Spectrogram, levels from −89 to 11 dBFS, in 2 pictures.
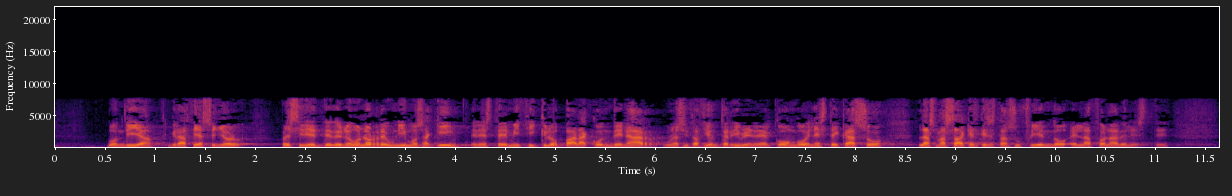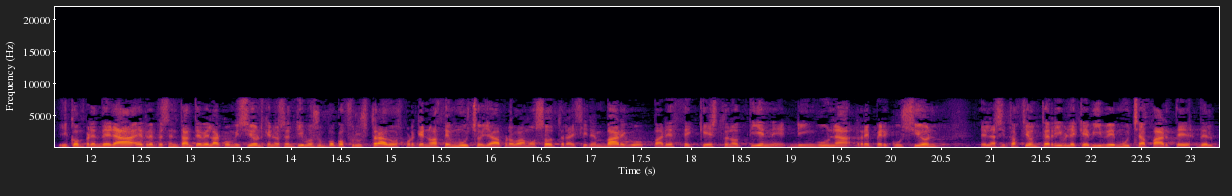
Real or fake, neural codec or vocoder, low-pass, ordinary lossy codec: real; none; none; none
